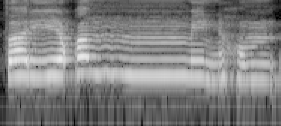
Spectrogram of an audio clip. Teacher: നൂൻ സാക്കിനയ്ക്ക് ശേഷം ഇൽഹാറിൻ്റെ ലെറ്ററായിട്ടുള്ള ഹ വന്നിട്ടുണ്ട്. നൂൻ സാക്കിനയെ വ്യക്തമാക്കി മണിക്കാതെ ഓതിക്കൊടുക്കുക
